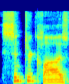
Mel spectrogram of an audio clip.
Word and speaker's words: Sinterklaas: The Dutch pronunciation of St. Nicholas is Sinterklaas or Sant Niklaas.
